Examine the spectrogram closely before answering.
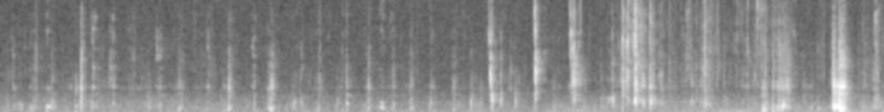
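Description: Close-up chewing and crunching of crisp Chicago deep-dish pizza crust: a run of small crackly crunches, busier past the middle, with a louder bite near the end.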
